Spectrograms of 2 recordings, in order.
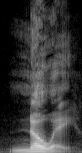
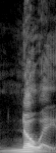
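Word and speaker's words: Noé: N O E and he actually pronounced it. No way. Like no way.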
